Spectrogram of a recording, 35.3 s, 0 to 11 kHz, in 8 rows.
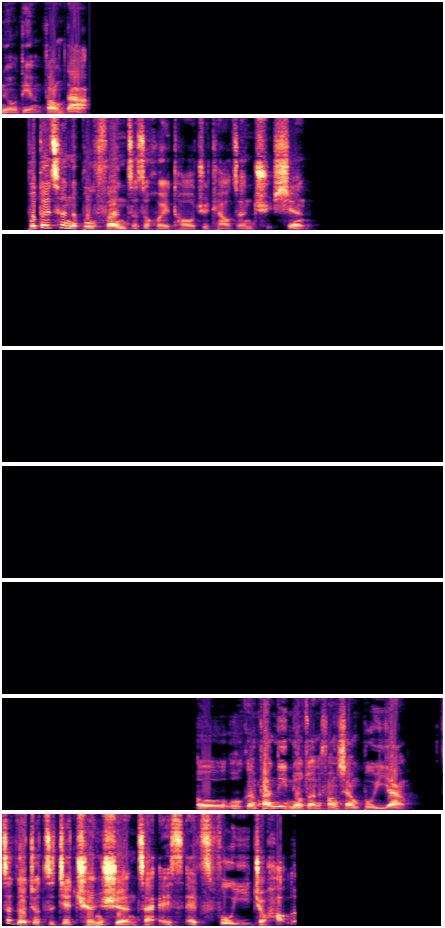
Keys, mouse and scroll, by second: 0.8 Tab, 2.5 Tab, 4.3-6.8 drag, 7.0 Tab, 8.9 click, 9.3 Tab, 9.7 a, 10.2 s, 13.7 middle click, 16.8 click, 18.5 s, 22.0 s, 23.2 click, 23.5 s, 24.6 middle click, 25.7 click, 26.0 click, 26.7 KP_7, 27.6 shift+middle click, 31.5 a, 32.3 s, 34.1 click.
